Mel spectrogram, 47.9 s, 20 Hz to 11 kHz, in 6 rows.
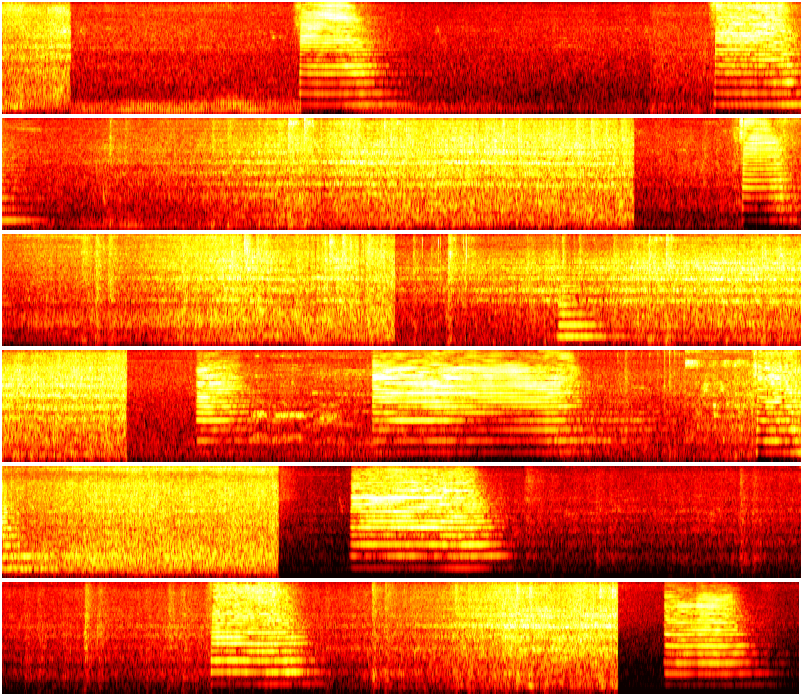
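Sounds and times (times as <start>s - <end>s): trains rushing past: 0.0s - 35.2s, 37.1s - 46.2s
train horn notes: 2.1s - 4.3s, 7.0s - 8.5s, 15.4s - 16.1s, 21.5s - 22.3s, 25.9s - 30.5s, 31.4s - 32.5s, 35.4s - 37.2s, 42.0s - 43.3s, 46.6s - 47.9s
clattering train wheels: 8.9s - 25.3s, 37.2s - 42.4s, 43.4s - 46.2s.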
